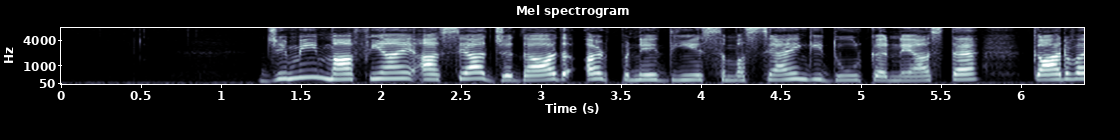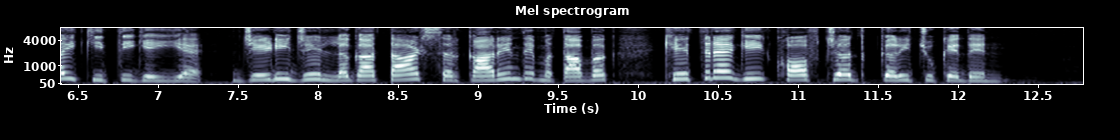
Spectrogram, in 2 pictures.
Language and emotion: Dogri, neutral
